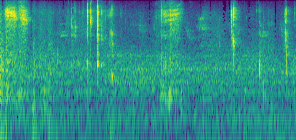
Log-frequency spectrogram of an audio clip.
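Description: A pickle being bitten and chewed close to the microphone: several short, sharp crunches spaced a second or so apart, with wet chewing between them.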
